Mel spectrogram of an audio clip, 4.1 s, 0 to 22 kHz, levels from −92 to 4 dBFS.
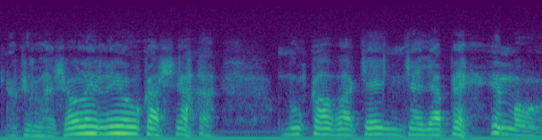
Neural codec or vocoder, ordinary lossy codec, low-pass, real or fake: none; none; 19.8 kHz; real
